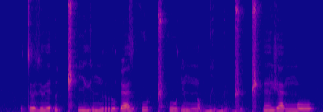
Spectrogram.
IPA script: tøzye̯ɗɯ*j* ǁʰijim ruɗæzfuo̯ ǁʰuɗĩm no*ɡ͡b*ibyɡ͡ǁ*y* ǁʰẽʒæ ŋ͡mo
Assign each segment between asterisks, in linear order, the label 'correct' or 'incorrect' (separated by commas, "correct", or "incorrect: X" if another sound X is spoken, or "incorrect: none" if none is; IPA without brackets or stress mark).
incorrect: none, correct, correct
